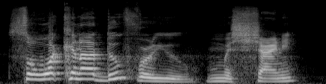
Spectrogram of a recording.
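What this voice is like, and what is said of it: Inconsistent vague Russian character accent. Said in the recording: “Your accent is breaking really weird ... it's very bad ... He's becoming like weird Russian vague accent ... Krillian's accent is smug.”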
